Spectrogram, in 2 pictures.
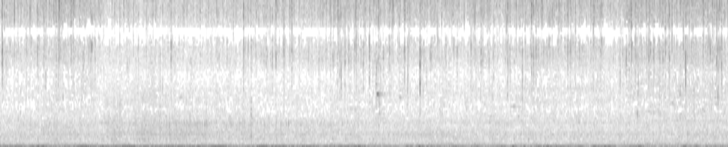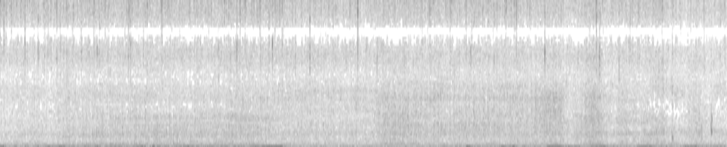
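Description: Steady hiss and patter of water falling on garden leaves and soil, with a low rumble underneath that drops away about two-thirds of the way through.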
